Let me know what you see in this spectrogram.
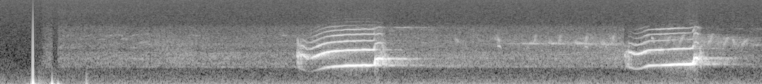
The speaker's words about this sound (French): Dans le lointain, une chouette ulula.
